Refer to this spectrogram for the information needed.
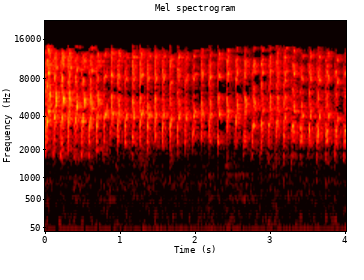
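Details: A young caged lovebird gives a continuous, rapid, raspy chatter, pulsing about three to four times a second without pause, high-pitched and harsh, with no other sounds.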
